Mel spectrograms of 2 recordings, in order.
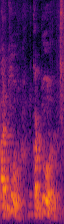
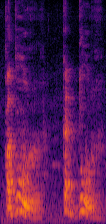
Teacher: On écrira le Q, mais quand on voit un Q, il ne se prononce pas Q, il se prononce ka. Oh, c'est au fond de la gorge. Et sourd.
